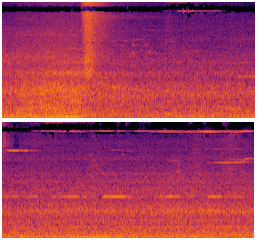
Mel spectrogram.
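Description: Fire department rescue squad truck backing up: its engine running heavily, a short burst of air-brake hiss about two seconds in, then the back-up alarm beeping about once a second.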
